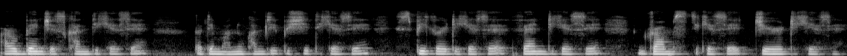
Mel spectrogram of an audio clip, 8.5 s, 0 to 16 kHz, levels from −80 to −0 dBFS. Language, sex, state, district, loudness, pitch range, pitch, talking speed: Nagamese, female, Nagaland, Kohima, -21 LUFS, 155-170 Hz, 160 Hz, 175 wpm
